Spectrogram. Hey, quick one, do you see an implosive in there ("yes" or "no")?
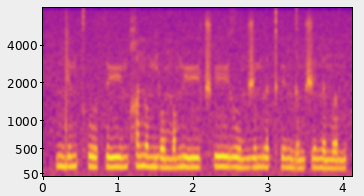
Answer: no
